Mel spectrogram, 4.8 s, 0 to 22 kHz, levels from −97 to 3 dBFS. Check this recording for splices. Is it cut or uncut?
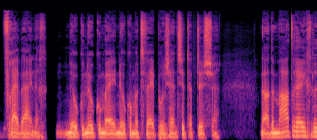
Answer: uncut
